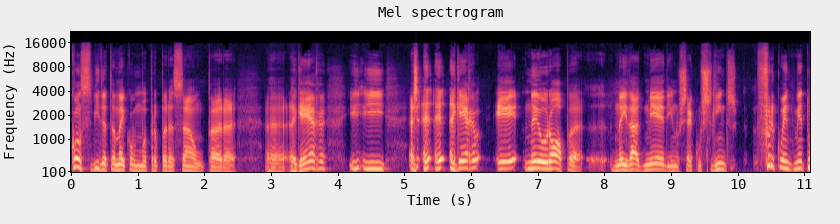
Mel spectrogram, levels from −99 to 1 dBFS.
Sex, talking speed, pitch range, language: male, 140 wpm, 135-190 Hz, Portuguese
